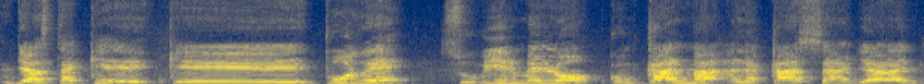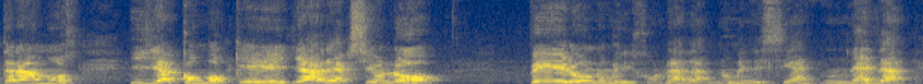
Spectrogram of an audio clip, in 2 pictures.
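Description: Bright-voiced woman telling a story. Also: a little high, slow pace, recorded from a distance. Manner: animated, acts out quoted voices. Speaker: mother telling a paranormal story. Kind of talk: casual storytelling.

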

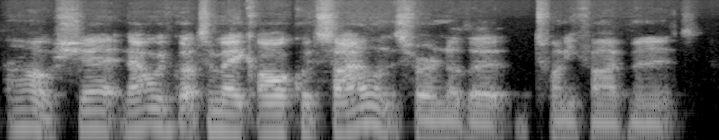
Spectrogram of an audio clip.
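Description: A man, a guest co-host in casual podcast chat, jokey, swearing and quick to laugh. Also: lowish voice, lively intonation.

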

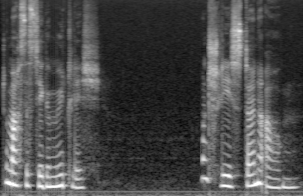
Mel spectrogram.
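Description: A woman narrating a scripted guided meditation in a soft, soothing, unhurried manner with pauses. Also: mid-range voice.

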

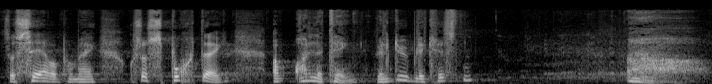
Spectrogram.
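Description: A man's voice: mid-range voice, very animated, a bit bright, breathy edge. Bergen-accented man preaching in a hall. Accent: Bergen Norwegian. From Bergen, Norway. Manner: storytelling, talks straight to the audience with asides. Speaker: conference speaker. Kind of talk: sermon with personal testimony. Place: large meeting hall. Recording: long hall reverb.

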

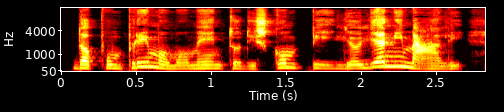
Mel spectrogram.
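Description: A woman storyteller reading a children's story aloud in a gentle, measured way. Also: on the low side, lively intonation.

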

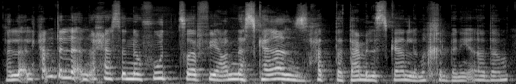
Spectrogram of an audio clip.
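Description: A woman's voice: fairly high pitch, racing, darkish tone. A woman with a Levantine Arabic accent, a podcast guest in casual, reflective conversation. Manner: reflective, acts out quoted voices.

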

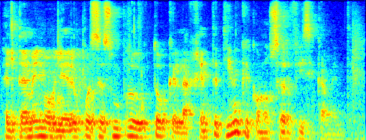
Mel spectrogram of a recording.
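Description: A man talks through his answers in an interview, pausing on fillers and restarting phrases as he thinks. His voice sits at an ordinary pitch and carries the reverb of a roomy space. A faint background hiss runs under it. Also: darkish tone. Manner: thoughtful, with frequent fillers and restarts. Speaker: real estate sales executive.

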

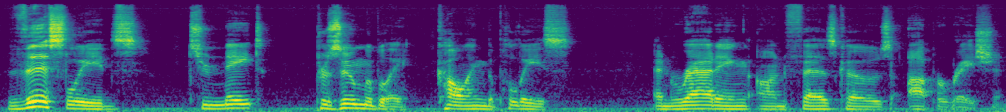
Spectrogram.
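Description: A man's voice: fairly low pitch, slow pace. A man co-hosting a podcast in casual chat, recapping and analyzing eagerly and asking questions. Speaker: podcast co-host.

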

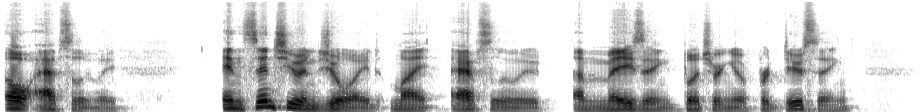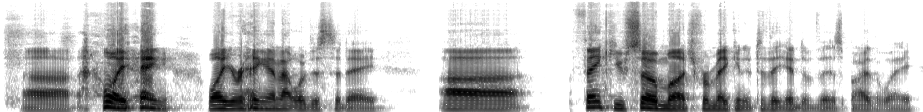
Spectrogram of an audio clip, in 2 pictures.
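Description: Low-voiced, self-mocking male podcast co-host. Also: animated, moderate pace, a bit bright. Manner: self-deprecating, laughing, joking. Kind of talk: casual podcast chat.

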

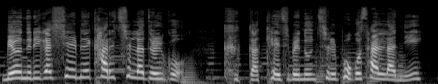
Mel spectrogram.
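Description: A woman's voice: sits high, normal speed, natural voice. A woman voicing a domineering older mother-in-law who scolds sharply and favors her grandson, in a cartoon drama. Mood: angry. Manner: scolding, sharp, rising to shouts. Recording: faint background music.

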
